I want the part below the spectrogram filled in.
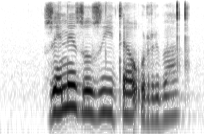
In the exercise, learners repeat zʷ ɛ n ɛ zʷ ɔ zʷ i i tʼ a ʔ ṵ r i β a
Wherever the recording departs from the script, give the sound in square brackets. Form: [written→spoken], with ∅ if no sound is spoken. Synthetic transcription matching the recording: zʷ ɛ n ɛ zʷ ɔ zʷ i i tʼ a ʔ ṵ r i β a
